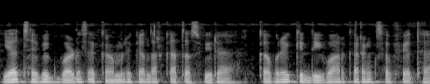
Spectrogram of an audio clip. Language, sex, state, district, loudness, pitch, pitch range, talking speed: Hindi, male, Jharkhand, Palamu, -20 LUFS, 100 Hz, 95-110 Hz, 250 wpm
